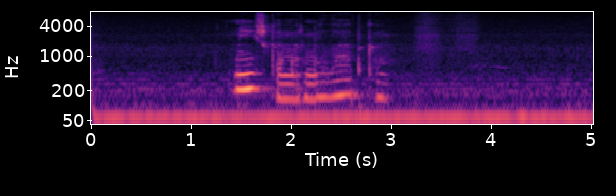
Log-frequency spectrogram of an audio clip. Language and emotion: Russian, sad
